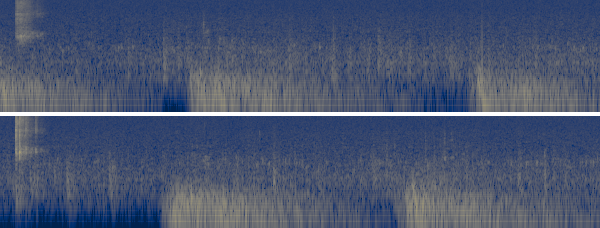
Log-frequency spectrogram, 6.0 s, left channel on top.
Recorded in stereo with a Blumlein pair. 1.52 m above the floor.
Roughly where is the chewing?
Ahead right.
